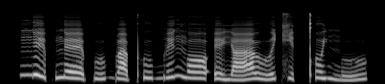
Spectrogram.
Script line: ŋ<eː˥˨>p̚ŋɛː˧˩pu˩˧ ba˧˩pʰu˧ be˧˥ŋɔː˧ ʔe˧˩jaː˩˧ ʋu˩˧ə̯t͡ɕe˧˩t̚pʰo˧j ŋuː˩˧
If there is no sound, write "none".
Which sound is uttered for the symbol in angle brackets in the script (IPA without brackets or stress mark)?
eː˥˨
